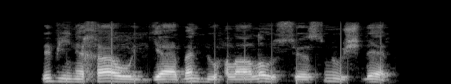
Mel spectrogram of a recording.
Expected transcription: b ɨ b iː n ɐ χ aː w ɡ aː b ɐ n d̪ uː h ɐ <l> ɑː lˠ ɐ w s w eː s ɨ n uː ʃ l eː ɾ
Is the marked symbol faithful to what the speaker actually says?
yes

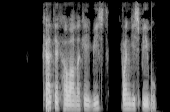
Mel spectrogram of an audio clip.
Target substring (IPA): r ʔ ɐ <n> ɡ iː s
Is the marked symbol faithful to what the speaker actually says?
no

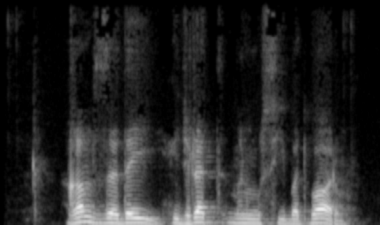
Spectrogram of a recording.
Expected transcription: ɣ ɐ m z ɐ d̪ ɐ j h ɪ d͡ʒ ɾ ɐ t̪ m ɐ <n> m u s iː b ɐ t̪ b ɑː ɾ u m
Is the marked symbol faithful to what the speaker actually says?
yes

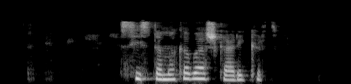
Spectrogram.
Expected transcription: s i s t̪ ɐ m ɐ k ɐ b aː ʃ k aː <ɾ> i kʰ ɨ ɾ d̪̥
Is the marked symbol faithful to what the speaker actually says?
yes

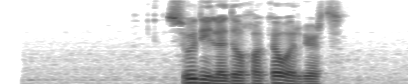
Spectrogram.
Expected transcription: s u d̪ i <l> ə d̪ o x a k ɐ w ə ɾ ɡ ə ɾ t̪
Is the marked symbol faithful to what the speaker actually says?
yes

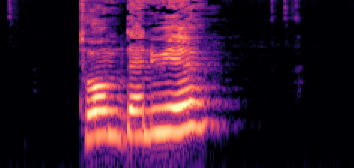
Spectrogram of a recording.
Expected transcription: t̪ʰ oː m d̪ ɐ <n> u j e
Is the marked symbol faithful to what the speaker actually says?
yes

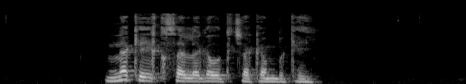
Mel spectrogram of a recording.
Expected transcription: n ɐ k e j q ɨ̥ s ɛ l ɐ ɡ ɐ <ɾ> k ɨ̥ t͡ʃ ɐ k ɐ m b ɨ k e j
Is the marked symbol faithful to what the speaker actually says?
no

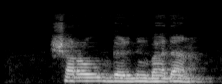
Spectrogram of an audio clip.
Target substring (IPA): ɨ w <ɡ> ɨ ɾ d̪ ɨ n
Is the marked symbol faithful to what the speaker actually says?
yes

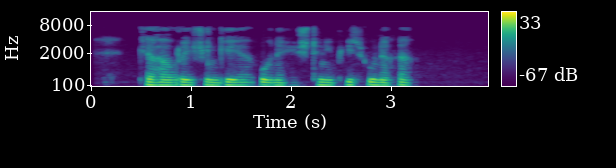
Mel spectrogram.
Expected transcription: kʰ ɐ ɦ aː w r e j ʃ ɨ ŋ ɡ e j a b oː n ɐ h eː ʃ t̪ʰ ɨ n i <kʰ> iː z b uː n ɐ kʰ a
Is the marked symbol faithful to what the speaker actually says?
no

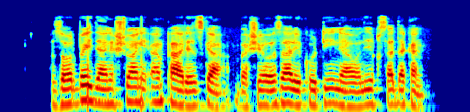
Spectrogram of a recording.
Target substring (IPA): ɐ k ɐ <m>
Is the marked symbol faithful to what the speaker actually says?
no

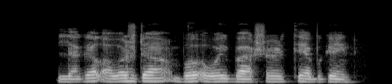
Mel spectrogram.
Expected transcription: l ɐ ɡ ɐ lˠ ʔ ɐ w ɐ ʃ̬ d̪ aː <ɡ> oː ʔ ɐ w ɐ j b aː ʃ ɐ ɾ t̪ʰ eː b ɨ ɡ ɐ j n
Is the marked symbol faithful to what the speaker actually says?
no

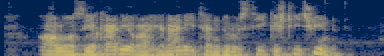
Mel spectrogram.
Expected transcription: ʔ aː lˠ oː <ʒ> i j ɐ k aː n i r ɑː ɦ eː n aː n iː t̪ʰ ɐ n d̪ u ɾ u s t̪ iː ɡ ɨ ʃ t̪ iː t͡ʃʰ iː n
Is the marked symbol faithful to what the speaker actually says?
no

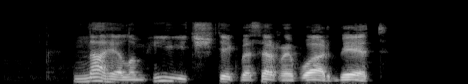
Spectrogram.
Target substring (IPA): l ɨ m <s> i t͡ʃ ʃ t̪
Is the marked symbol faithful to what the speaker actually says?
no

